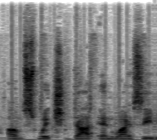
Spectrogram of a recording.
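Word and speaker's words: pswitch.nyc: Subscribe, switch.nyc. Remember that P is silent.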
